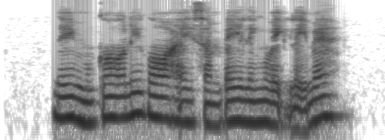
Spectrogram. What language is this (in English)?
Cantonese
